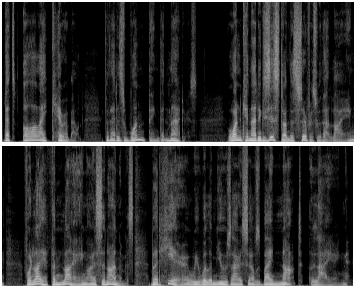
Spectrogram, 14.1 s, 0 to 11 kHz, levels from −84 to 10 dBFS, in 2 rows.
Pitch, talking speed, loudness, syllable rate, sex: 115 Hz, 150 wpm, -20 LUFS, 4.8 syllables/s, male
